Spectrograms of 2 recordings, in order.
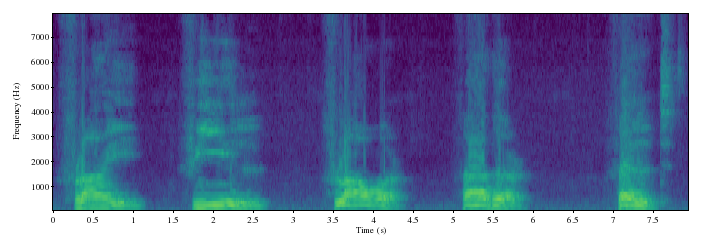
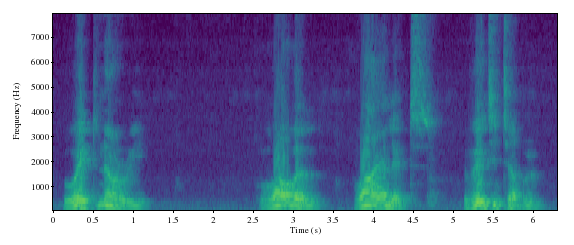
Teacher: The lower lip is against the upper teeth and a narrow gap is formed. Air is let out with friction.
